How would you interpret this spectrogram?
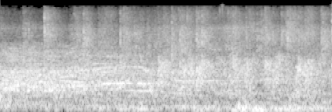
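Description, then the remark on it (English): A crowd bursts into steady applause, a dense, continuous patter of many hands clapping at a fairly loud, even level for a couple of seconds. “Don't clap it, you fools!”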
